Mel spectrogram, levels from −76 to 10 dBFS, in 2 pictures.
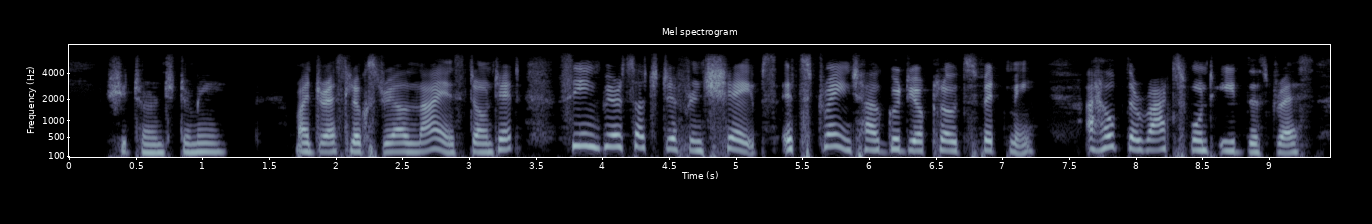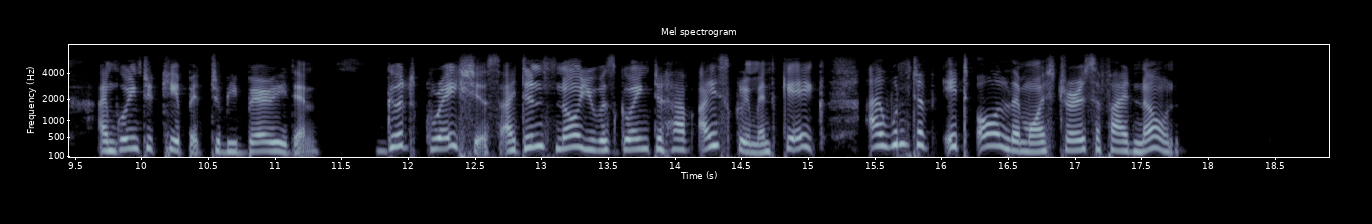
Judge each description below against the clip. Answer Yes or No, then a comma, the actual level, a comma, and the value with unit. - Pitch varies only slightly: No, average, 4.9 semitones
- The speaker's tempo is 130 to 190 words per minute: No, fast, 205 wpm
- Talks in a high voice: Yes, high, 210 Hz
